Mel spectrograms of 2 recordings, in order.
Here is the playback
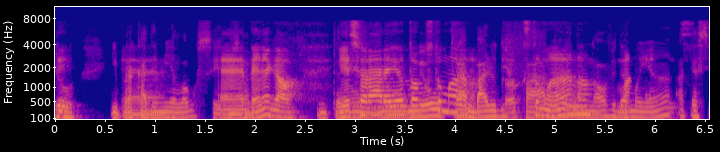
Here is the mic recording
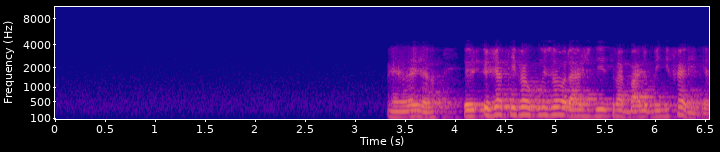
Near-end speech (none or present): present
